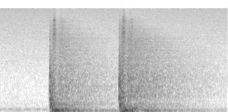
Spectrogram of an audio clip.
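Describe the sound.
Two heavy, booming foot stomps on a floor by a preacher during a church service, imitating someone knocking at a door, spaced about a second apart, each a sharp low thud with a short ringing decay.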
